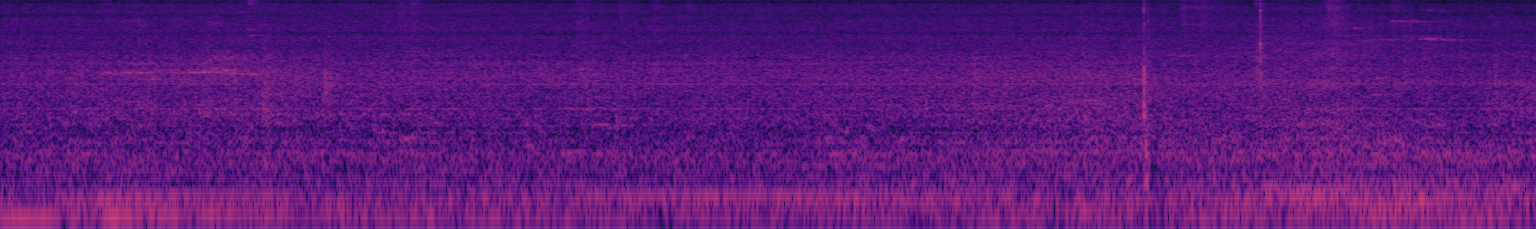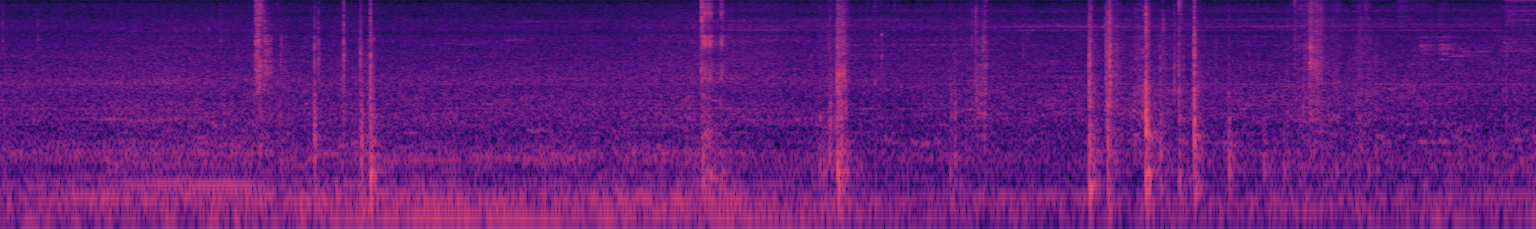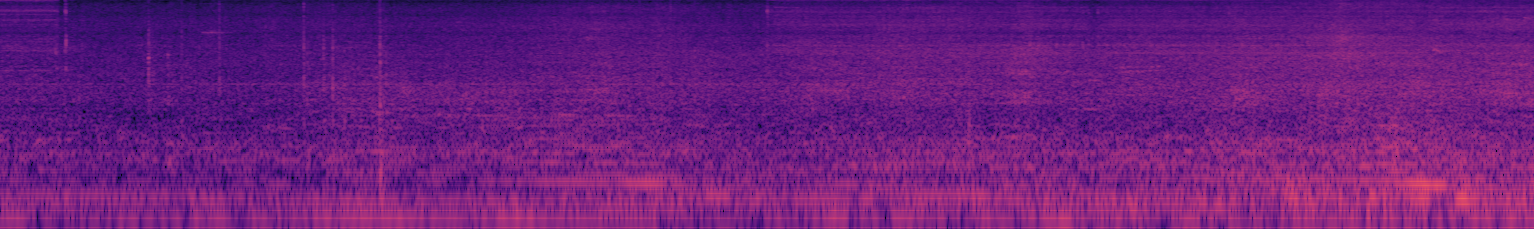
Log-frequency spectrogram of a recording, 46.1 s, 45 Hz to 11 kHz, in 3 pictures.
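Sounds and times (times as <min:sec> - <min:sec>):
electric actuator humming: 0:07.5 - 0:37.3, 0:38.2 - 0:46.0
motor running with low hum: 0:29.8 - 0:31.4.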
